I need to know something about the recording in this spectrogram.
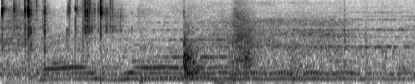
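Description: A few light wooden clicks from a small jointed wooden bear toy as a finger flicks at it, its leg loose; after about half a second a faint steady held tone carries on underneath.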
